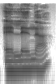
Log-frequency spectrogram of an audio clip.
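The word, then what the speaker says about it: Elæna: Alors en fait, ça se prononce Elaena. – Elaena, comme okay. Le prénom.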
